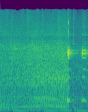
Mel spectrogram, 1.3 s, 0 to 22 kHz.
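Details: Suzuki RC100 motorcycle with original switches, engine idling: two short, clear beeps, each a high steady tone, over the engine ticking. The horn works; the starter is weak.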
